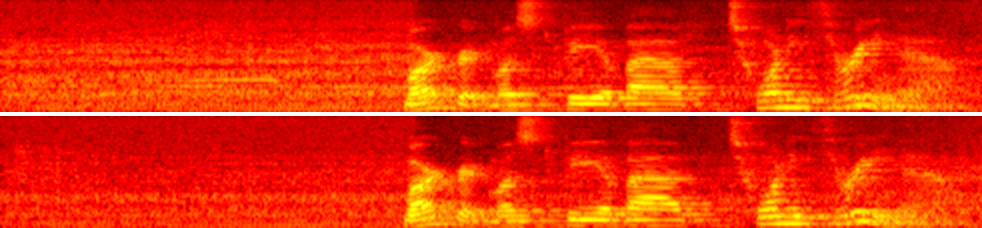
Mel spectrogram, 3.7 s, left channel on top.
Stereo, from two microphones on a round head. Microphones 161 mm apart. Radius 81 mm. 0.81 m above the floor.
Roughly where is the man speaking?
Centre.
